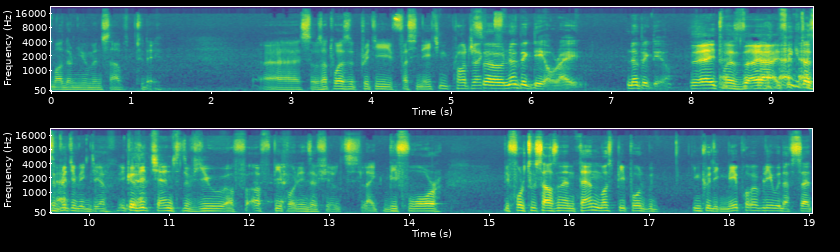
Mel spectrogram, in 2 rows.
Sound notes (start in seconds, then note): 8.4 laugh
